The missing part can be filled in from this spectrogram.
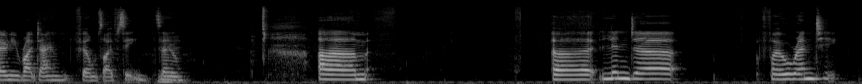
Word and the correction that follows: Fiorentino: Thank you, Fiorentino. Is that right? – Yeah.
